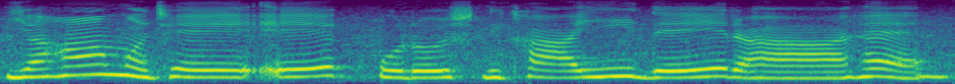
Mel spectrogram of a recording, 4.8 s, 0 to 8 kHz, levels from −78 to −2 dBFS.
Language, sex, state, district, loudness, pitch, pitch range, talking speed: Hindi, female, Madhya Pradesh, Katni, -9 LUFS, 255 Hz, 240-275 Hz, 100 wpm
